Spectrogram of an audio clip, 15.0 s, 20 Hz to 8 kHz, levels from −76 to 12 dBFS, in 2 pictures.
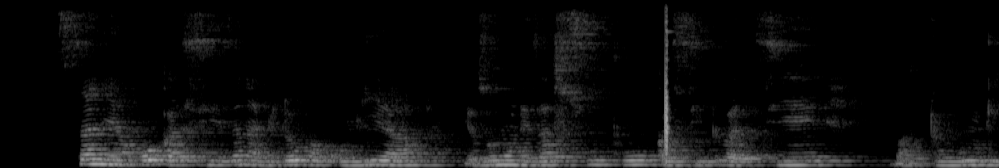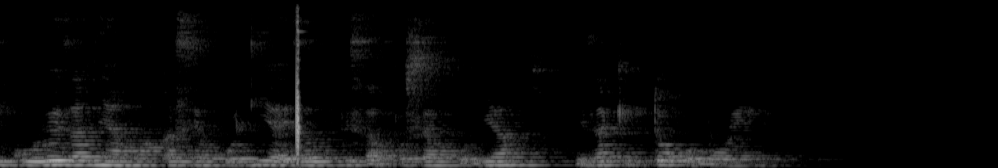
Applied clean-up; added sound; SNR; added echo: none; Tap / Hammer; 1 dB; reverberation time 0.9 s.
